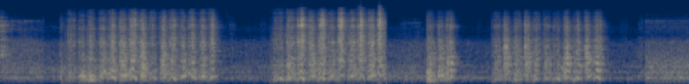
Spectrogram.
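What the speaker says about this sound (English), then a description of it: "I'll use this old washer as a guide to tell me where to file down to." An old metal washer is filed down by hand on a Moto Guzzi California III cafe racer build, giving steady rasping strokes in four long bursts with brief pauses.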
